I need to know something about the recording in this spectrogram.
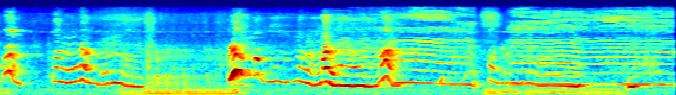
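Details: Siberian Husky, female, growling while guarding a bone from a German Shepherd puppy; wavering, moaning vocal growls that rise and fall in pitch, broken into several drawn-out grumbling phrases with short gaps between them.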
